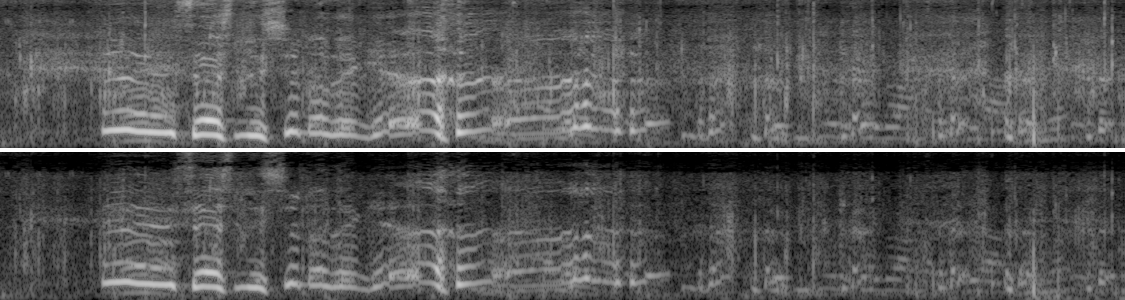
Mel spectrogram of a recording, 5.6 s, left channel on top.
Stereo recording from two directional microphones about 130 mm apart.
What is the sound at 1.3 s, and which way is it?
Speech, 75° left (ahead or behind).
